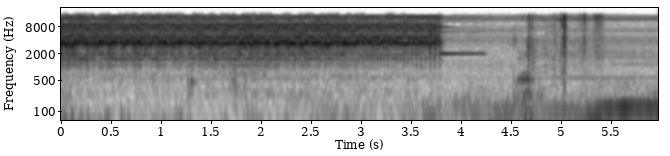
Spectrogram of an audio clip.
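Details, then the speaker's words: Seized scroll compressor from an old AC condenser unit, run on a variable frequency drive at 40 Hz: harsh gear-like ratcheting chatter that cuts out abruptly when stopped; then stuck, suspected rotor-shaft separation or internal slop. "What the hell's going on? I don't think that's just the magnetic field rotation we're hearing."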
